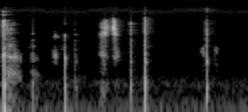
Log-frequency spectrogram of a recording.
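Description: Close-miked mouth sounds: a string of about six sharp wet clicks and smacks, with a short breathy hiss about a second in.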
